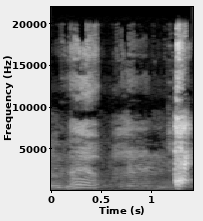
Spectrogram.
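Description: A child's brief voiced sound, then a single short, forced cough burst, made on purpose rather than from illness.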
